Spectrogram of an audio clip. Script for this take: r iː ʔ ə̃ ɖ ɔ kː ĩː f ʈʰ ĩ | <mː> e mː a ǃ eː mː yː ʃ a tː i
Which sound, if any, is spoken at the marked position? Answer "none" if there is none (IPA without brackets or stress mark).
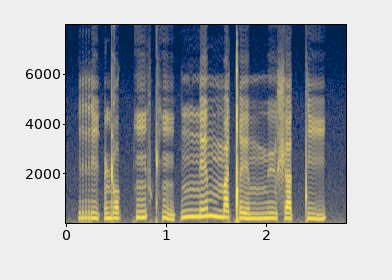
nː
